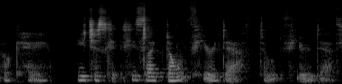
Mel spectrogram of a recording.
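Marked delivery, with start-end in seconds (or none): 1.7-3.4 soft unvoiced whisper of the spirit's words; hushed, soft repeated warning; whispered message. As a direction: breathe it out gently like a message from beyond. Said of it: "He's just saying it like that".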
